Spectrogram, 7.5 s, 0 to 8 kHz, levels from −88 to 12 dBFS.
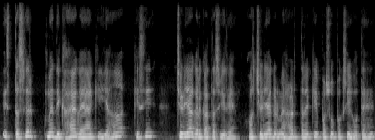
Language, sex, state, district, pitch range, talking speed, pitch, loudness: Hindi, male, Bihar, Gaya, 175-215 Hz, 185 wpm, 185 Hz, -16 LUFS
